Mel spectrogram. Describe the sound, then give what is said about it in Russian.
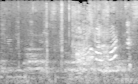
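Sea lions, with pups among them, give harsh, harmonic barking calls that rise over a dense, steady wash of noise. Voices are audible in the mix. “А вот, друзья, наши старые знакомые, наши корешки, наши морские львы.”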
